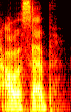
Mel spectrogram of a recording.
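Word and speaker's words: Awaceb: Awaseb. Awa, like water in Spanish, Awaseb.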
